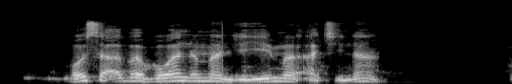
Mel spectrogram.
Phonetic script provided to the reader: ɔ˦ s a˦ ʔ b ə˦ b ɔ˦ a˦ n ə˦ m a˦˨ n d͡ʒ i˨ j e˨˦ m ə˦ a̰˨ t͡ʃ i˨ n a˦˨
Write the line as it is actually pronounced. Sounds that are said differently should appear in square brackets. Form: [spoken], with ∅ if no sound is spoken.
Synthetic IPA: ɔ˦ s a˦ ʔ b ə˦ b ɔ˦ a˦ n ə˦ m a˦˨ n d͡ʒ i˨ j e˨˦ m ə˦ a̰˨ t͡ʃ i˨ n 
